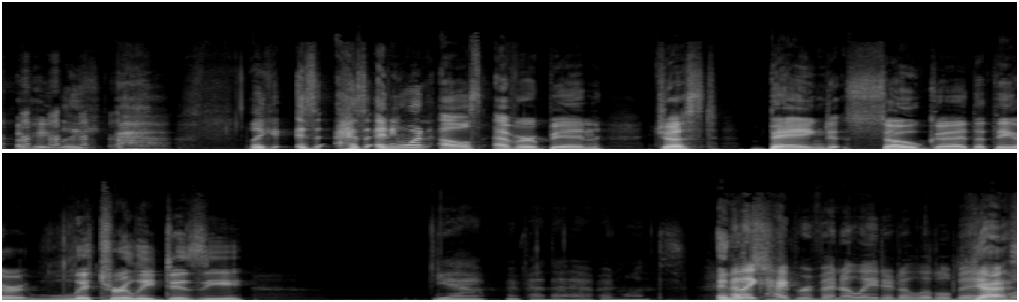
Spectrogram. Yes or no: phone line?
no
